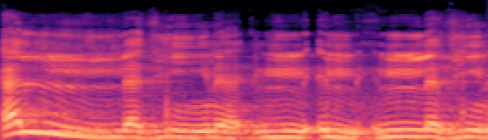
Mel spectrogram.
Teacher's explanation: سقطنا الهمزة، هاي همزة وصل لا تلفظ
